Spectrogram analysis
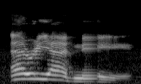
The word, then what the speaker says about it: Ariadne: by as students file out of a lecture ariadne is how you say it a young woman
